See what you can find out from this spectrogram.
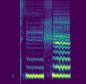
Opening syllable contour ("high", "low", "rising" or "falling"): low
